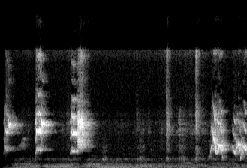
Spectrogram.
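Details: Budgerigar, a parakeet, giving short bright chirps in bursts high in pitch, separated by quieter gaps, over a low steady background hum.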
